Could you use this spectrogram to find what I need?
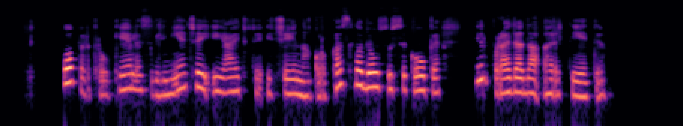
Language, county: Lithuanian, Klaipėda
